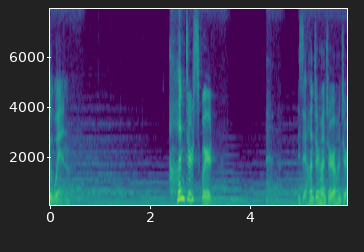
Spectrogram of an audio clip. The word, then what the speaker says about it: Hunter x Hunter: You write the X.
